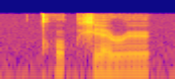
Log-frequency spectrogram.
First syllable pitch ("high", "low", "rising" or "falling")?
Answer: high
